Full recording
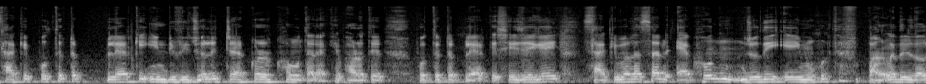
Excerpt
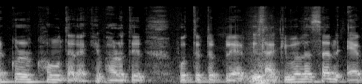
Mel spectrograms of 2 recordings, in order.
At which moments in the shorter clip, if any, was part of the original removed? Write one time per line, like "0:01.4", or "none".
0:02.6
